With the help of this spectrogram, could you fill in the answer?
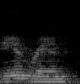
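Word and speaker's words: Ayn Rand: to a book called Atlas Shrugged by uh I am Rand or people pronounce her name Ann Rand um and uh I highly recommend it to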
